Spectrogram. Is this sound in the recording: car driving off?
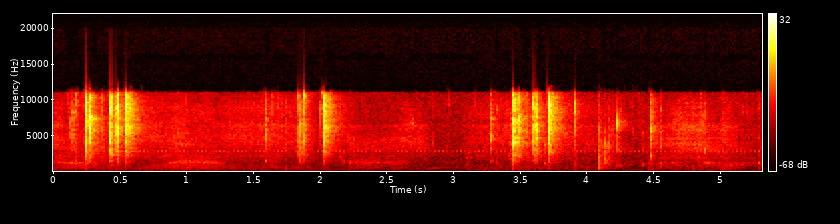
no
